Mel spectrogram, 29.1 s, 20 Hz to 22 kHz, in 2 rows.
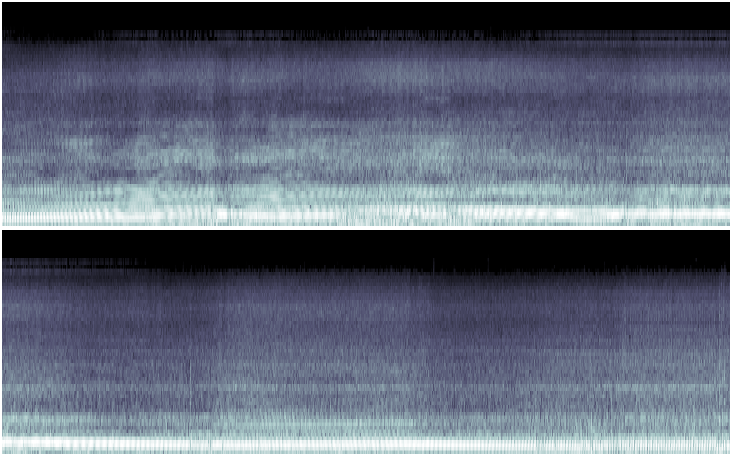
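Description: Kawasaki Ninja 650's parallel-twin engine through an Arrow full-system exhaust, accelerating hard in third gear with rising revs, then shifting up to fourth about four seconds in, where the pitch drops sharply. It pulls up through the revs again, then the throttle is rolled off and the revs fall slowly as the bike slows, with steady wind rush throughout.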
